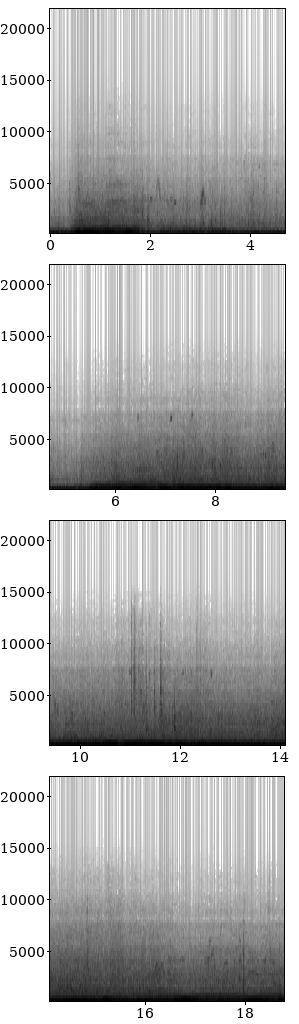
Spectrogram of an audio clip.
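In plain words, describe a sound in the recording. An off-road vehicle's engine hums and revs up and down.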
